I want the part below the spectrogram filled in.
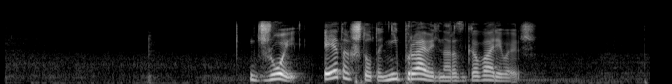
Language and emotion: Russian, angry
